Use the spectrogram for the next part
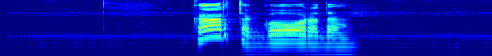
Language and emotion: Russian, sad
